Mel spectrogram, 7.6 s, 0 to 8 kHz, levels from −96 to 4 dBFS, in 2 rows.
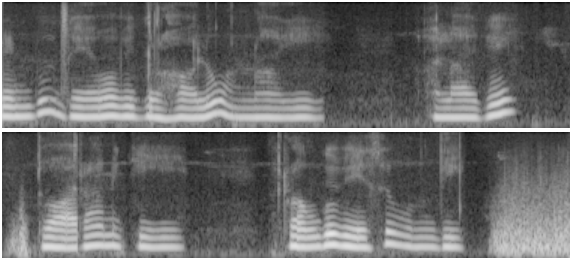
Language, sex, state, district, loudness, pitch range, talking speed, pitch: Telugu, female, Andhra Pradesh, Krishna, -17 LUFS, 175-195 Hz, 70 wpm, 180 Hz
